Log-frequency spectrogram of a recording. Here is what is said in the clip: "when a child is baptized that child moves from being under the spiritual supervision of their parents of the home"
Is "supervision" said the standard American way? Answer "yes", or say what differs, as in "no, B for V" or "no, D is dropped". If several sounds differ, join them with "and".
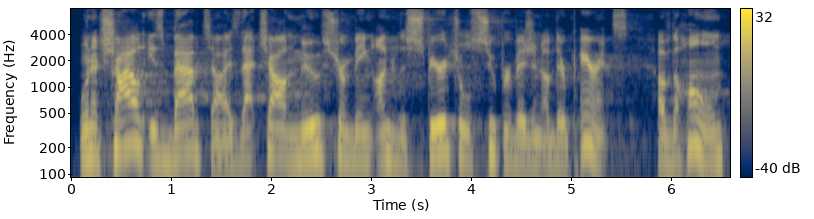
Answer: yes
